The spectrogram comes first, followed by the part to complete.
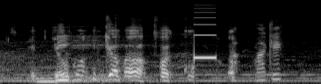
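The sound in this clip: An automatic answering machine gives one short, steady electronic beep, a pure high tone between stretches of people talking.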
